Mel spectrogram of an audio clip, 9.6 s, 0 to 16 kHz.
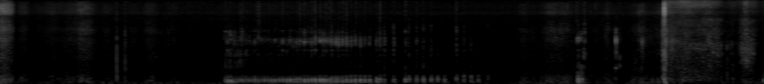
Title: My stomach growling at 6:45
